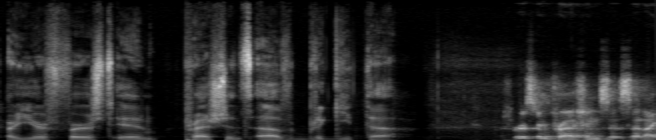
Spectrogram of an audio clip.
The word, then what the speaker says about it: Brigitte: If you just say the 3 syllables, it's Brigitte, and you use 3 different parts of your mouth to say all 3 of them.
